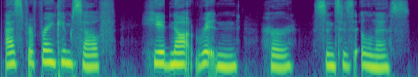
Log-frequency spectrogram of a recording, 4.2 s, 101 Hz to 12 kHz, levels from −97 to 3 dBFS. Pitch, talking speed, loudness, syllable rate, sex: 215 Hz, 160 wpm, -17 LUFS, 4.8 syllables/s, female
